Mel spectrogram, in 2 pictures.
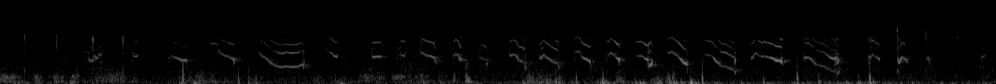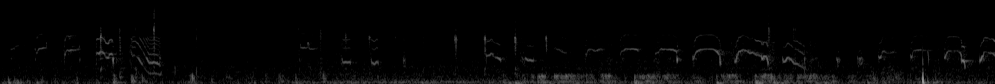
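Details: Princess Izzy, a Boston Terrier puppy aged five weeks, whimpering from a basket on 12/4/2011: long runs of fast, high, pleading whines, a lull midway, then further wavering cries over low background rumble.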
